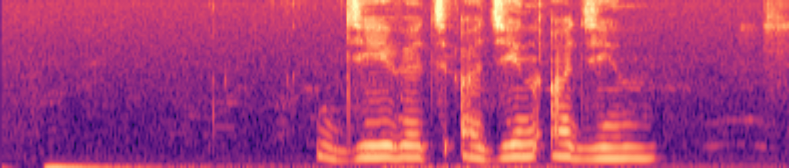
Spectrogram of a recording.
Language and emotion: Russian, neutral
